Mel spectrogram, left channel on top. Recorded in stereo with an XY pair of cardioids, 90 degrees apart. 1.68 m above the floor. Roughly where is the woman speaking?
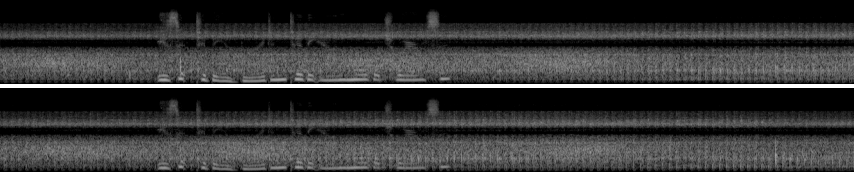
Ahead left.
